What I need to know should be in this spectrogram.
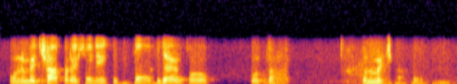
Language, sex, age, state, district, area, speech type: Sindhi, male, 45-60, Delhi, South Delhi, urban, conversation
